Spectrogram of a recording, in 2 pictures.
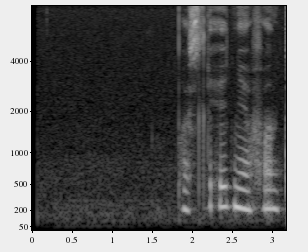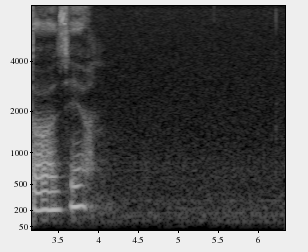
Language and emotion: Russian, sad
